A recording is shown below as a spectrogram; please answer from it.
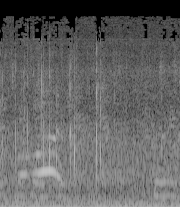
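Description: Distant players' voices calling out across an open cricket field, one drawn-out call about half a second in, with a few faint clicks over a steady low rumble.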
